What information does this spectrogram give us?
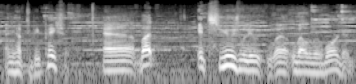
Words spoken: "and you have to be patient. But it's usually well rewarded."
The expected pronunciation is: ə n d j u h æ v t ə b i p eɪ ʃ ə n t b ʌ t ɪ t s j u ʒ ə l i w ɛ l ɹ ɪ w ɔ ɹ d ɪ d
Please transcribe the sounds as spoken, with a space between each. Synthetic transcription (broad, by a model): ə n j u h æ f t ə b i p eɪ ʃ ə n t b ʌ t ɪ t s j u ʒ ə l i w ɛ l ɹ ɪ w ɔ ɹ d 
